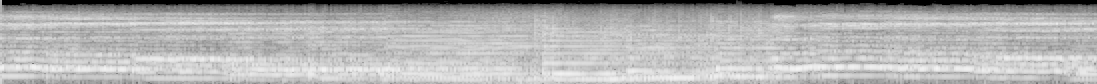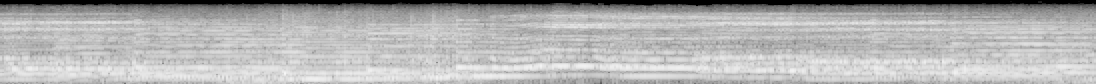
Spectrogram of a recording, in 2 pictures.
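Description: A tenor sings vocalise exercises on a rapid tongue trill to piano accompaniment. The pitch steps up and back down in repeated scale runs of about two seconds each, and each run starts a step higher.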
